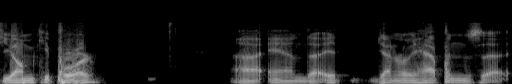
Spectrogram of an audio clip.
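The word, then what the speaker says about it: Yom Kippur: uh to find out more about it uh pronounce yum kipor uh and it generally happens in October October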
